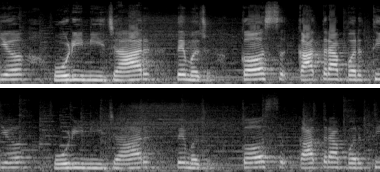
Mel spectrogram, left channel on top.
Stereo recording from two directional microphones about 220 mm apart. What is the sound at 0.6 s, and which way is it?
A woman's voice, 15° left (ahead or behind).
